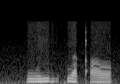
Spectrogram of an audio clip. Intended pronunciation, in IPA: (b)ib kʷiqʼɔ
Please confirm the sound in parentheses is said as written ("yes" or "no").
no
